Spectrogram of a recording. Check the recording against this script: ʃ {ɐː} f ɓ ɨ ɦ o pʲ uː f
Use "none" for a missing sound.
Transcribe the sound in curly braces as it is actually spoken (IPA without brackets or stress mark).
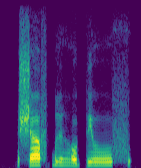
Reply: ɐː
